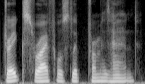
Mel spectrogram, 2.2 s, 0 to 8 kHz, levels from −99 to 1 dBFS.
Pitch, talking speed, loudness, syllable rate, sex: 120 Hz, 165 wpm, -19 LUFS, 4.5 syllables/s, male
